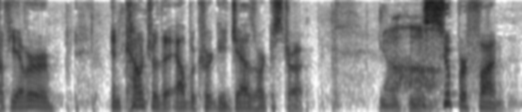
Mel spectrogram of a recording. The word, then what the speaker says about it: Albuquerque: Albuquerque. – Albuquerque.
